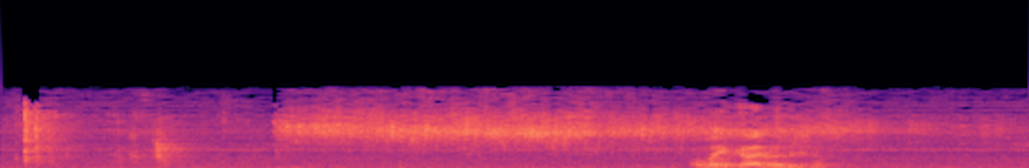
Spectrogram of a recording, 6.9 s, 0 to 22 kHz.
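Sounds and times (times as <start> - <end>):
fizzy marble soda fizzing in bottle: 1.8 - 6.7
speech: 4.6 - 5.7.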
